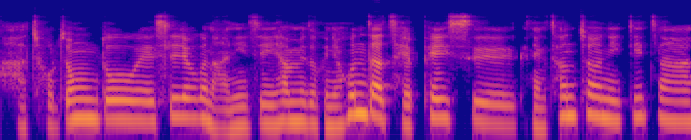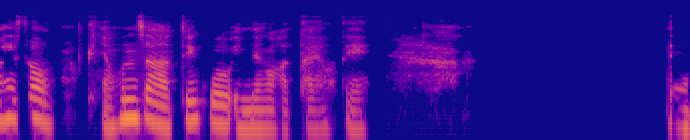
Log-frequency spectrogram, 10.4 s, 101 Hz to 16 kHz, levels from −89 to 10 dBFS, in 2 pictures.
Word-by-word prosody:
아 - - -7
저 175 - -6
정도의 215 0 +2
실력은 225 0 +1
아니지.' 165 +3 -4
하면서 195 -1 -1
그냥 170 0 -4
혼자 260 -3 +8
제 180 -3 -3
페이스 200 -6 +1
'그냥 165 -2 -6
천천히 245 - +1
뛰자.' 220 -3 -3
해서 220 -3 -3 0.2
그냥 165 - -10
혼자 220 -5 +2
뛰고 205 -4 -4
있는 150 0 -7
것 150 - -9
같아요. 150 +1 -13
네. 145 -1 -13 2.2
네네. 155 -3 -12
205 Hz, 265 characters per minute, -26 LUFS, 170-225 Hz, 2.2 s, 혼자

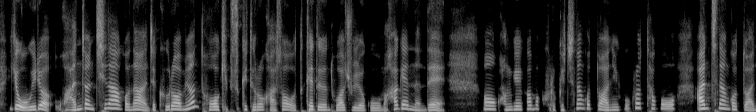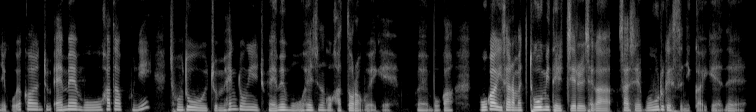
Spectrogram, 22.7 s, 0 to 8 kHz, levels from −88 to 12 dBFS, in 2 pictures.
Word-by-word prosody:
이게 250 - +2
오히려 210 +4 +6 0.2
완전 215 +11 +2
친하거나 225 - +3
인제 155 +4 -3
그러면 230 - +2
더 210 0 +2
깊숙히 210 +1 -2
들어가서 200 0 -2
어떻게든 185 +2 0
도와주려고 165 -2 -1
막 - - -7
하겠는데 185 - +1 0.6
어 240 -1 +2
관계가 220 +4 -3
막 260 +1 -6
그렇게 205 -6 -8
친한 300 - -2
것도 270 -6 -2
아니고 185 +7 -2
그렇다고 275 - -2 0.3
안 275 +2 +8
친한 285 -3 +1
것도 220 -4 -3
아니고 150 +1 -6
약간 215 -1 -2
좀 210 - -9
애매모호하다 195 +2 -1
보니 230 - -7 0.3
저도 185 -5 -1
좀 155 0 -7
행동이 205 -2 -3
좀 - - -11
애매모호해지는 175 +1 -1
것 - - -7
같더라고요 145 0 -3
이게. - - -13 0.4
예 150 -1 -7
뭐가 155 0 -6 0.4
뭐가 205 +6 +8
이 190 - +3
사람한테 175 -2 +2
도움이 195 +1 +7
될지를 155 -2 0
제가 140 -3 -1
사실 155 -4 -2
모르겠으니까 165 - -3
이게. - - -12
네. - - -10
190 Hz, 335 characters per minute, -25 LUFS, 165-225 Hz, 0.6 s, 안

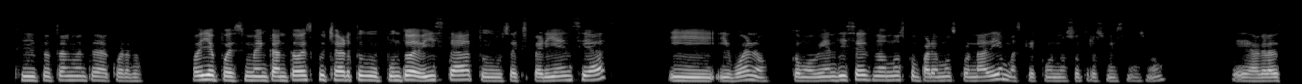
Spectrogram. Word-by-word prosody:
Sí, 190 -2 +1
totalmente 195 +1 -4
de 185 - -1
acuerdo. 165 -2 -7 0.5
Oye, 215 +3 +7
pues, 185 -1 -1
me 190 -1 +2
encantó 185 +2 +3
escuchar 210 -1 +2
tu 195 -4 +3
punto 195 +4 +2
de 200 -2 +8
vista, 210 +3 +2
tus 165 -2 -4
experiencias, 190 - 0 0.6
y 165 -2 +2
y 170 - -2
bueno, 170 -1 -2 0.2
como 170 -2 -2
bien 180 +2 -1
dices, 205 +1 +1
no 195 0 -1
nos 200 0 -3
comparemos 180 -1 -4
con 175 -1 -6
nadie, 185 +7 +1
más 170 -8 -6
que 170 - -9
con 165 0 -8
nosotros 165 0 -11
mismos, 160 0 -14
¿no? 190 +5 -12 0.7
Te 165 - -5
agradezco. 165 +1 -1
185 Hz, 155 wpm, -22 LUFS, 170-200 Hz, 0.7 s, de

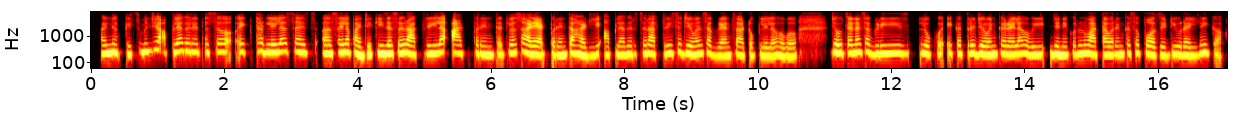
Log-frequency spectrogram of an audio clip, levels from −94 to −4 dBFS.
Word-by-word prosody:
अ, 230 - 0
नक्कीच 240 -2 -2
म्हणजे 270 +5 -2
आपल्या 270 -2 +1
घरात 260 -2 -5
असं 260 +2 -2 0.2
एक 255 -1 -4
ठरलेलं 250 -2 +1
असायचं 250 -2 -4
असायला 245 +2 +3
पाहिजे, 210 -2 +2
की 230 -1 +4
जसं 230 +1 +3
रात्रीला 230 +1 +4 0.2
8पर्यंत 225 -1 -3
किंवा 240 0 -1
8:30पर्यंत 210 -4 +4
हार्डली 205 -2 +1
आपल्या 210 0 -2
घरचं 215 +2 -4
रात्रीचं 225 +2 0
जेवण 220 -1 0
सगळ्यांचं 195 -3 -2
आटोपलेलं 190 -1 -3
हवं. 180 -2 -3 0.6
जेवताना 245 0 +4
सगळी 235 -1 0 0.3
लोकं 220 -3 -3
एकत्र 230 0 -3
जेवण 215 -1 +2
करायला 220 -1 +1
हवी. 210 -2 -1 0.2
जेणेकरून 215 +2 0
वातावरण 210 -1 +2
कसं 235 0 -4
पॉझिटिव्ह 205 0 -1
राहील 195 -1 -2
नाही 240 +2 -1
का. - - -7
225 Hz, 135 wpm, -21 LUFS, 210-240 Hz, 0.6 s, की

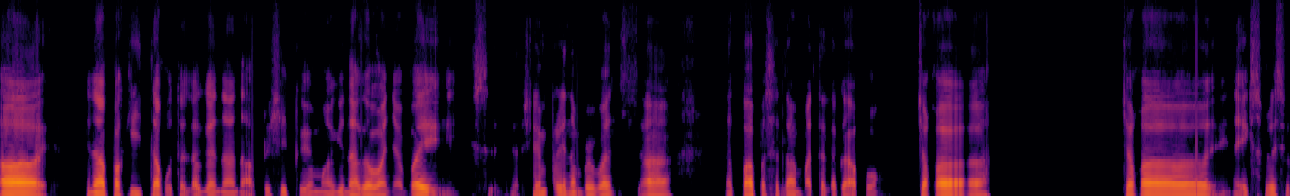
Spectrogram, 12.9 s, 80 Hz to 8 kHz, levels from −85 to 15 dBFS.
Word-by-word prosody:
ah, 140 -2 +10 0.5
pinapakita 140 -2 +1
ko - - -13
talaga 105 0 -6
na 105 0 -6
na-appreciate 110 -1 -9
ko - - -17
yung 105 0 -9
mga 105 0 -7
ginagawa 95 -1 0
niya 95 - -13
by, 130 0 +5 0.4
si - - -20 0.3
siyempre 130 0 -4
number 115 0 -4
1, 110 -1 -1 0.2
ah, 100 -4 -2 0.6
nagpapasalamat 105 -3 -3
talaga - - -6
ako. 90 0 -15 0.4
'Tsaka - - 0 1.8
'tsaka 135 +1 +1 0.9
na-express 125 0 -7
115 Hz, 105 wpm, -25 LUFS, 105-135 Hz, 1.8 s, ah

